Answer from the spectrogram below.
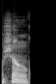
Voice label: "sheng4", Chinese

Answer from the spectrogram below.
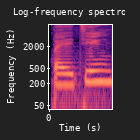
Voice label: "北京 běijīng", Chinese; proper noun

